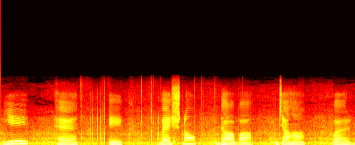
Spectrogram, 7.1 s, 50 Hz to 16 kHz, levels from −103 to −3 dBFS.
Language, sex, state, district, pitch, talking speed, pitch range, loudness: Hindi, female, Chandigarh, Chandigarh, 200 Hz, 60 wpm, 195-225 Hz, -14 LUFS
